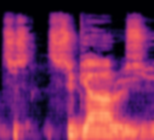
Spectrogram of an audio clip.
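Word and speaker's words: Tsugaru: Sugaru Strait.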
